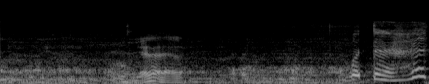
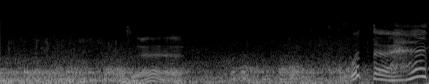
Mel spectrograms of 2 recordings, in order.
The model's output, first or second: first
